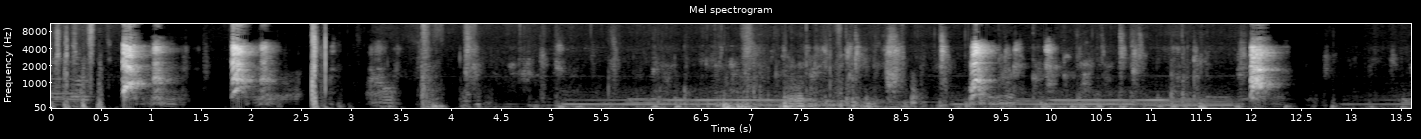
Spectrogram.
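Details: Whippet and Greyhound dogs give loud, sharp single barks in scattered bursts, with long gaps between them, while steady background music plays underneath.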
